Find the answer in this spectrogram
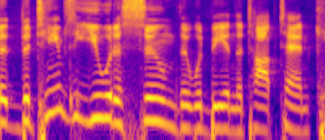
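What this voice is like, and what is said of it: Usual voice. Nothing is said of it.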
